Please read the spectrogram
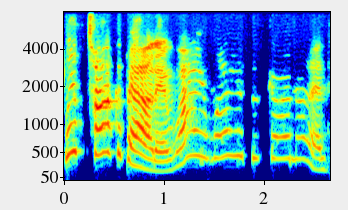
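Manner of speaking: put-on a bright parent voice coaxing a child; voicing a parent.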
